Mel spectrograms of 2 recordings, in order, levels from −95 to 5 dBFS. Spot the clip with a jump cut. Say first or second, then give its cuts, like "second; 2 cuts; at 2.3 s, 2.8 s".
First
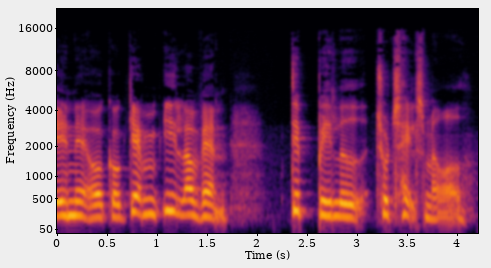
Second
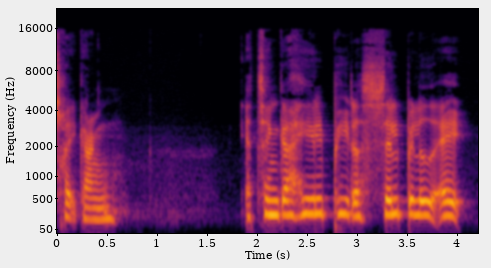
first; 1 cut; at 3.2 s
